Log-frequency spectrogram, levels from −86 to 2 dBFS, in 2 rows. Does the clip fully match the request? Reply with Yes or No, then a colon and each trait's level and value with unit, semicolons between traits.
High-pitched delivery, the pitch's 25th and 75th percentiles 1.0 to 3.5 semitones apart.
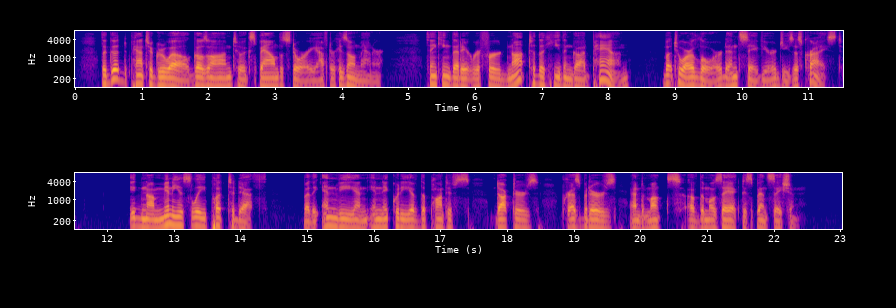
No: low, 110 Hz; average, 2.8 semitones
